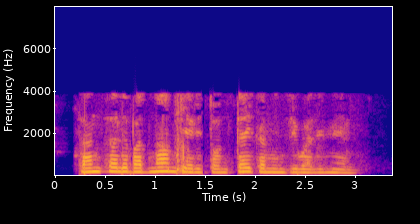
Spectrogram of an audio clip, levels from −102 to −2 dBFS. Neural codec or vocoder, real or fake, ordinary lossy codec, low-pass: none; real; AAC, 16 kbps; 7.2 kHz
